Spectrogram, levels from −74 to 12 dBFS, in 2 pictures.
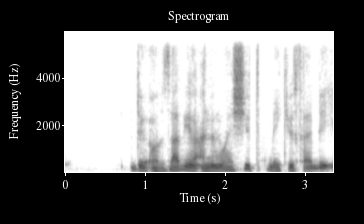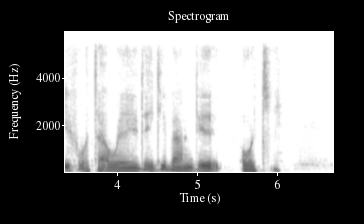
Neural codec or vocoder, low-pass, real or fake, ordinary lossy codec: codec, 16 kHz, 1 kbps, X-Codec, HuBERT features, trained on general audio; 5.4 kHz; fake; none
